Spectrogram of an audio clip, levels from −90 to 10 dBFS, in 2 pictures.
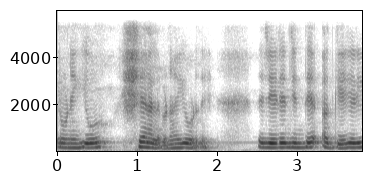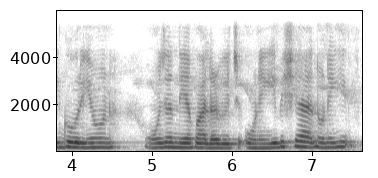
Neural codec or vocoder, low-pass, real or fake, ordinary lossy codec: none; 5.4 kHz; real; none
